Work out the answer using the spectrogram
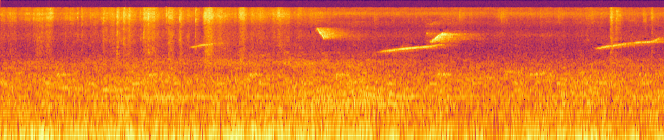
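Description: Birds chirping faintly: about five short, high whistled calls, most rising in pitch and one falling, spaced a second or more apart, over a steady low background rumble.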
